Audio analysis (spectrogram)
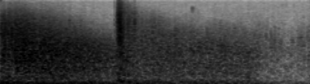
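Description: A tank gun firing in World of Tanks, a single deep booming shot with a sharp crack, followed by a rumbling tail that slowly fades.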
